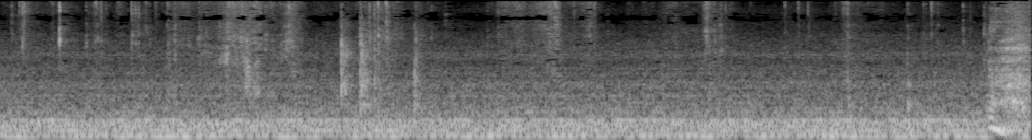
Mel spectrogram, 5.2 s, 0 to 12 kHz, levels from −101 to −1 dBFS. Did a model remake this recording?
no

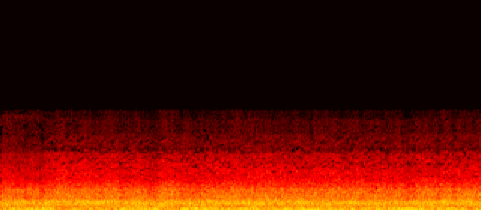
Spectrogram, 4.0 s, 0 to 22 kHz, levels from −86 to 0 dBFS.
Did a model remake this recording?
yes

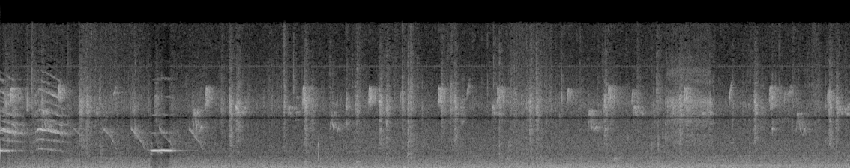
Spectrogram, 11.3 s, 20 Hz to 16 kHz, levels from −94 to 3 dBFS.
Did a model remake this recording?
no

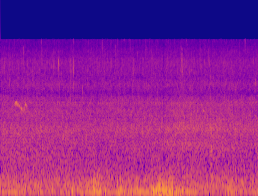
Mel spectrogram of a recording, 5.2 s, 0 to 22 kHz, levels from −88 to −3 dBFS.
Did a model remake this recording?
yes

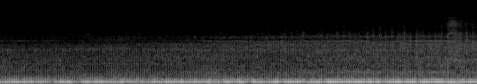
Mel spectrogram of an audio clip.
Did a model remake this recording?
yes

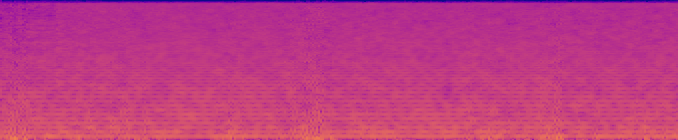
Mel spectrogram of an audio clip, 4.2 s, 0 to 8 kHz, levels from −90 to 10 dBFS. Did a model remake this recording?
yes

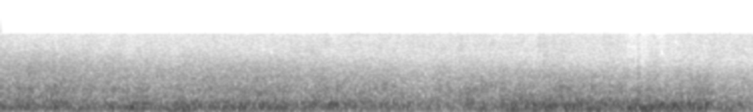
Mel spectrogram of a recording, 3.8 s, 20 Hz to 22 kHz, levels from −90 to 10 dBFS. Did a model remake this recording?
no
